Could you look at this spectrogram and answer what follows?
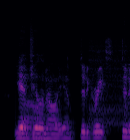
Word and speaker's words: Gyllenhaal: until it got to the end uh Jake Gyllenhaal I think that's how you actually say his name yeah Gyllenhaal yeah did a great did a great job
